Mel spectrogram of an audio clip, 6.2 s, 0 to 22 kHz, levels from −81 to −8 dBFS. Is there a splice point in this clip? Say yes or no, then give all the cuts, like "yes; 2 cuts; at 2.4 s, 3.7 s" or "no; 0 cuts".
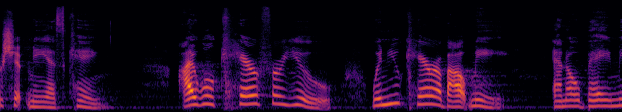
no; 0 cuts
